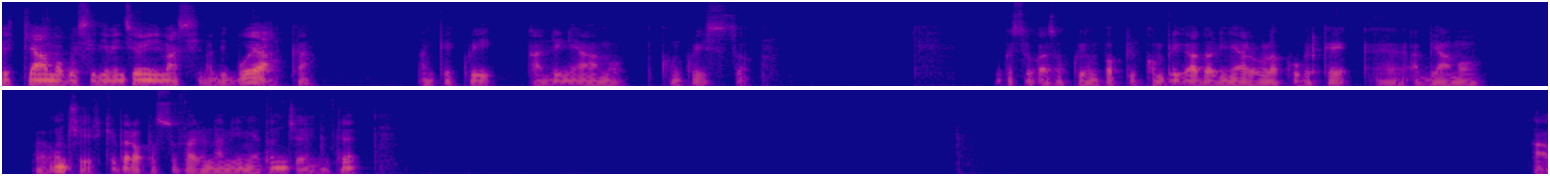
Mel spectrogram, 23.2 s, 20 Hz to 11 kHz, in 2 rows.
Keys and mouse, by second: 0.2 w, 0.4 Return, 0.4 KP_Enter, 2.6 click, 3.6 click, 4.7 click, 7.6 middle click, 9.9 middle click, 12.0 click, 13.8 Escape, 14.2 click, 16.6 click, 19.9 click, 21.5 click.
